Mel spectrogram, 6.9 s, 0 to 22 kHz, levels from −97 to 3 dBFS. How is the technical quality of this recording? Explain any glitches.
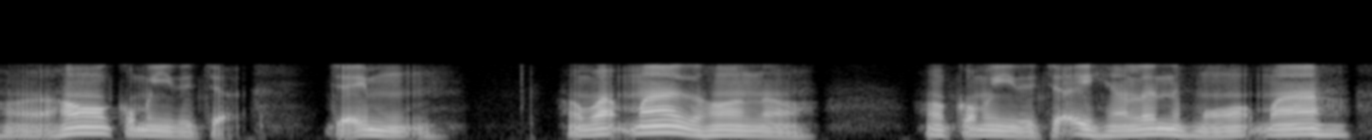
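There's nothing here that counts as a glitch: it's speech carried over ordinary G.711 telephone coding, so everything above about 3.8 kHz is missing just as on a landline call, and that's simply how the format works.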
